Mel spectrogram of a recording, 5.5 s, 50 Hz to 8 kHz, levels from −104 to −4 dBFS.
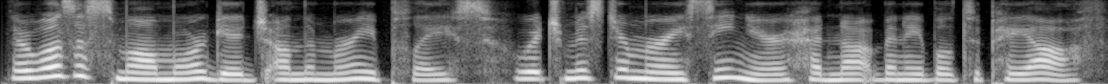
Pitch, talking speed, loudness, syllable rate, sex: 230 Hz, 215 wpm, -18 LUFS, 5.2 syllables/s, female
